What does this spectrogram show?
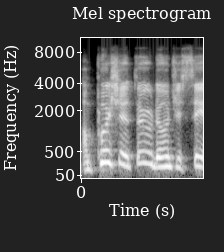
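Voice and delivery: put-on high hollering. Retelling how dad yelled from outside during a wiring job: imitating dad yelling. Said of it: "my dad's out there yelling at me".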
